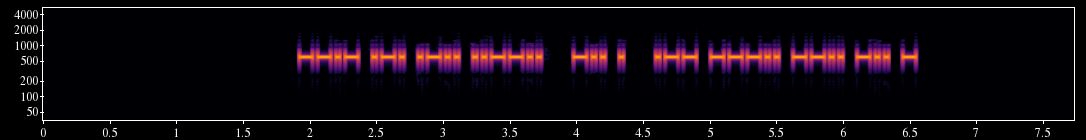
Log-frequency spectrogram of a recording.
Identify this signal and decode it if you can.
Morse code, heard as a keyed tone, about 36 wpm, 600 Hz. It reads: QRL? DE W8ZDT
